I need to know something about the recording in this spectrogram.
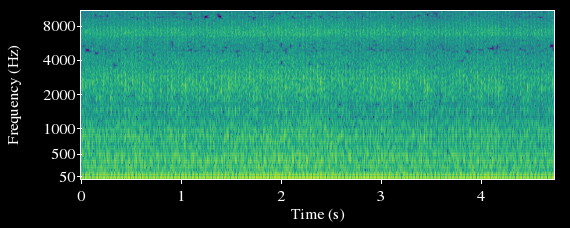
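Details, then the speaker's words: Freshly rebuilt 2017 Mitsubishi L300 diesel engine, first start after assembly with new oil and fuel filters; steady, even diesel clatter at idle with no misses or odd knocks, oil pressure rising, no leaks; normal idle. "ya Alhamdulillah untuk mesin L300 nya ini sudah kita hidupkan bosku untuk suaranya juga bagus semuanya aman ya"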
